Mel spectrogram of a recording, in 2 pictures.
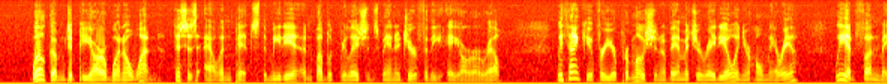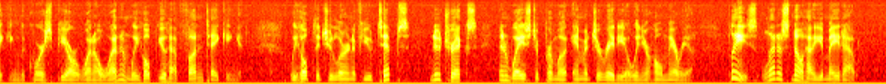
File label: welcome speech; AmateurRadio; Fieldday; PR-101 course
